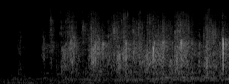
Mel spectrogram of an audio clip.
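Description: Faint audience applause at a live show, answering a show-of-hands poll on food; near-silence gives way after about half a second to a soft, steady patter of clapping that continues to the end.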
